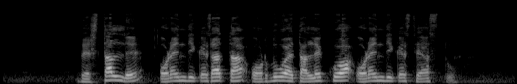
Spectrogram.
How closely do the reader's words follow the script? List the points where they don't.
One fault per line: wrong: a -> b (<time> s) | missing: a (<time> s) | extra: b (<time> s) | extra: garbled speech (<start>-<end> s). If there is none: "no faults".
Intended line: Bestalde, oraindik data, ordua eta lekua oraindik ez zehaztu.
no faults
